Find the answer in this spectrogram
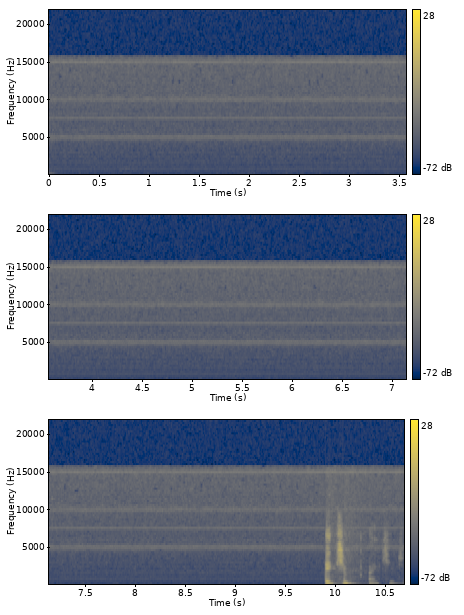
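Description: Near silence: the wireless microphone has cut out, its battery running down, leaving only a faint steady electrical hum with a soft low tick about three times a second.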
